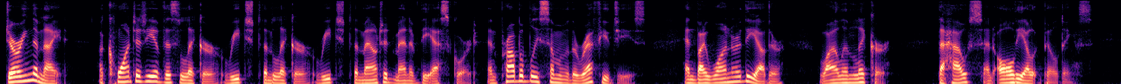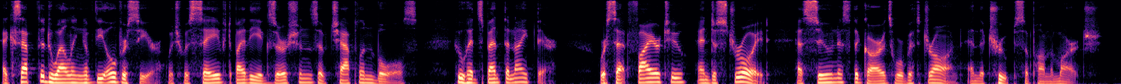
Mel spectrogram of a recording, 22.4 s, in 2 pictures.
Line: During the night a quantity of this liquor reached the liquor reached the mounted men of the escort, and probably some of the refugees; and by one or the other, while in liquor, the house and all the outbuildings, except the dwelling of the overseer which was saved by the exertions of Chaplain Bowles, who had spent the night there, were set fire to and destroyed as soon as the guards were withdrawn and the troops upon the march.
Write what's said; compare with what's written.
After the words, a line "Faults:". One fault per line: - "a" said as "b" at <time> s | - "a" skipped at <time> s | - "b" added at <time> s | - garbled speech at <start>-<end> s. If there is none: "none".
During the night a quantity of this liquor reached the liquor reached the mounted men of the escort, and probably some of the refugees; and by one or the other, while in liquor, the house and all the outbuildings, except the dwelling of the overseer which was saved by the exertions of Chaplain Bowles, who had spent the night there, were set fire to and destroyed as soon as the guards were withdrawn and the troops upon the march.
Faults:
none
